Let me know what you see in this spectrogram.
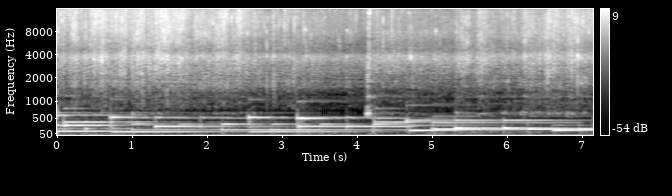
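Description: Food sizzling and crackling as it fries in hot oil in a pan, with a single click about four seconds in. Soft background music with held notes plays underneath.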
